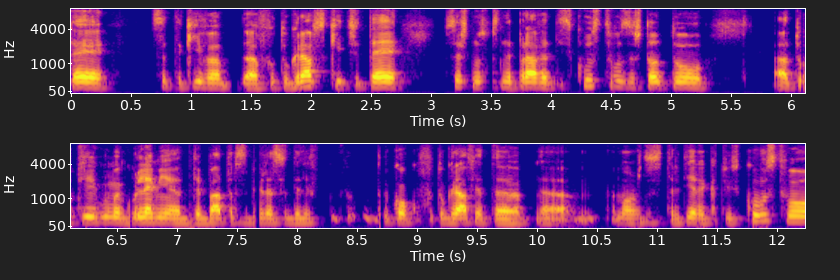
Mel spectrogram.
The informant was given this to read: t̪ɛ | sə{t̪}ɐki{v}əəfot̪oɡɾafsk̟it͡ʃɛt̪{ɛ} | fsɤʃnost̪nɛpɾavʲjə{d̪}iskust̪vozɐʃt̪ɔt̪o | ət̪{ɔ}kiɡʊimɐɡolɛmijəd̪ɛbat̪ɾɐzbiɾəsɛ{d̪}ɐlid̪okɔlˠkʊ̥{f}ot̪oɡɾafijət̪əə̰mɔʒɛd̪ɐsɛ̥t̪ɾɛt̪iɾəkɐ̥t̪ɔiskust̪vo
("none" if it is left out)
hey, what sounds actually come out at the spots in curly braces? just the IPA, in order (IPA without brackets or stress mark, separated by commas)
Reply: t̪, v, ɛ, t̪, u, d̪, f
